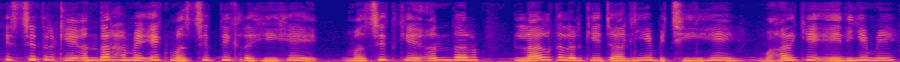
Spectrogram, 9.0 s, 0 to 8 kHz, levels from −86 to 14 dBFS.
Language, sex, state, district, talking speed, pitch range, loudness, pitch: Hindi, female, Madhya Pradesh, Bhopal, 160 wpm, 260-315 Hz, -16 LUFS, 285 Hz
